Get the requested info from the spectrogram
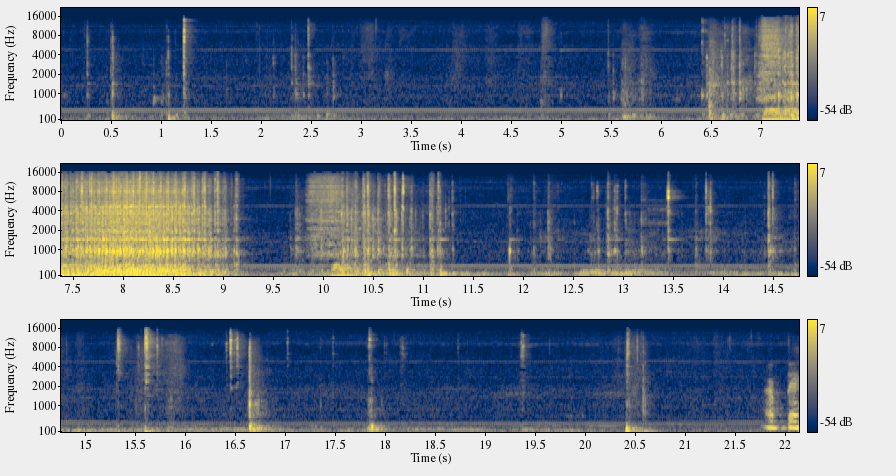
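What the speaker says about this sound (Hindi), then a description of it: "अब मैं आपको लगा के दिखाती हूँ।" Sewing machine stitching bias-cut piping strips, one loud continuous run of stitching in the middle, with shorter bursts and scattered ticks and clicks around it.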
